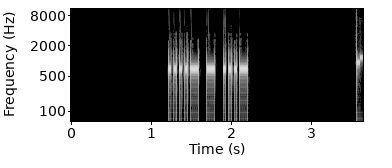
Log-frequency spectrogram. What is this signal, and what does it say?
Morse code, heard as a keyed tone, about 34 wpm, 700 Hz. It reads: 4TV
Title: Three Challenging Letter-Number Combinations 35wpm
